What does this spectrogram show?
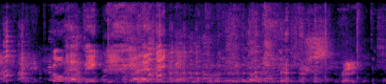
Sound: laughter

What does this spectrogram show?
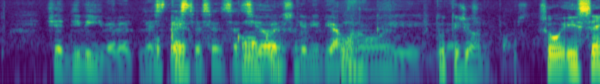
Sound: speaking Italian

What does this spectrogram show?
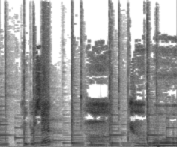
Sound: gasps

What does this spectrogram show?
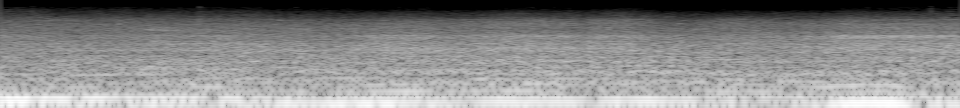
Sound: engine rumbling; people chattering

